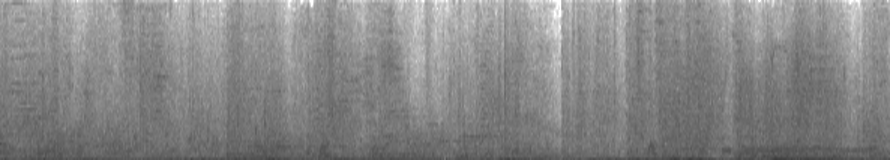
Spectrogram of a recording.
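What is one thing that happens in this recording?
Magic spells whoosh and crackle during a fast fight.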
